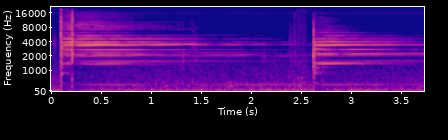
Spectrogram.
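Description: A steel railway carriage wheel is tapped before departure in a traditional wheel-tap test, which listens for a change in the ring's note to reveal a fractured wheel. Two strikes, at the start and about 2.6 seconds in, each give a bright, bell-like clang with a high ring near 3.3 kHz that sustains and slowly decays. The ring is clear and steady, and no fault is found.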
